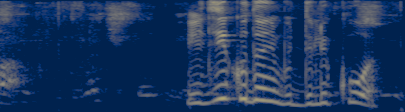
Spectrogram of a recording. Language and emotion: Russian, angry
